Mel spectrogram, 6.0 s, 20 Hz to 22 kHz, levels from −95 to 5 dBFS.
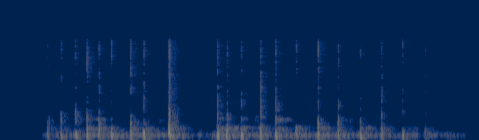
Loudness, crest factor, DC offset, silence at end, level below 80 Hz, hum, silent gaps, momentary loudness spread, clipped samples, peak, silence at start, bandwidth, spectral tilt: -57 LUFS; 26 dB; under 0.1%; 0.3 s; -68 dBFS; none; none; 10 LU; under 0.1%; -32 dBFS; 0.55 s; 8 kHz; -6.5 dB/octave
